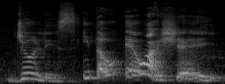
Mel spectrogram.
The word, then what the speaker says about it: Jules: aqui é Júlio Verne Mas como ele é francês a pronúncia correta seria Jules então eu achei o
